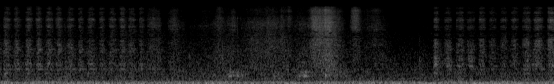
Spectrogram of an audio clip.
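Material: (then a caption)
Paper. A light blue colored pencil makes vigorous back-and-forth shading strokes on a flat paper mandala coloring sheet. The result is a steady, rhythmic scratchy rubbing with a low hum underneath and occasional brighter hiss bursts.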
